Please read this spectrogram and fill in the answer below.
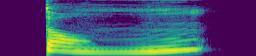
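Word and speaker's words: dong (懂): The word for understand, to understand something is dong. Dong, red V for victory. Dong, for I understand. – In pinyin, it's spelled D-O-N-G.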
